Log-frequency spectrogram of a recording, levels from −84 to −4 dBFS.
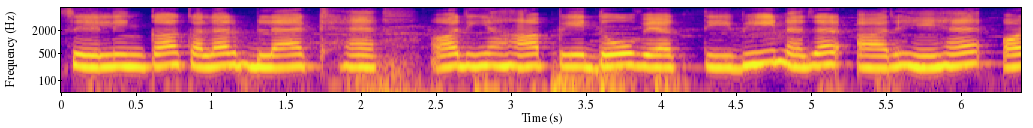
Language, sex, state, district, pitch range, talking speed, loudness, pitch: Hindi, female, Jharkhand, Palamu, 230-250 Hz, 150 wpm, -12 LUFS, 240 Hz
